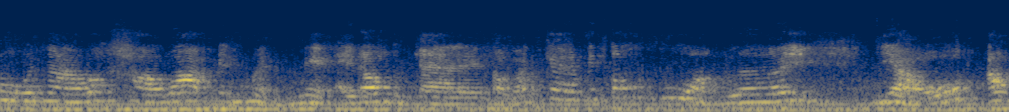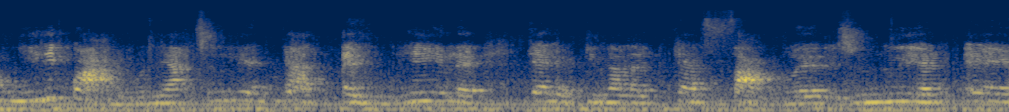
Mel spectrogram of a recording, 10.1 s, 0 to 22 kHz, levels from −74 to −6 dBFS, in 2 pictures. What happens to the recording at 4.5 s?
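The speech sounds hoarse, grainy and somewhat muffled, and this holds across the whole clip, not just around that moment. The cause is likely Opus compression at a low rate that fits about 16 kbps: in its hybrid speech mode, the encoder fills bit-starved bands with noise instead of real detail.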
